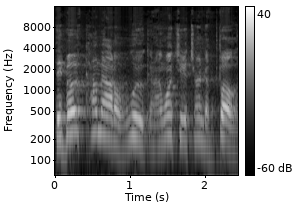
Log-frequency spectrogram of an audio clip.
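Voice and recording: A natural voice reading aloud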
